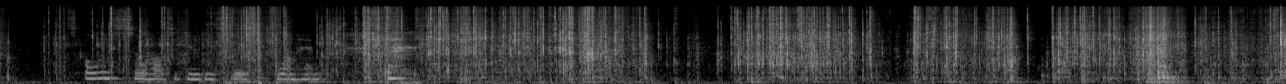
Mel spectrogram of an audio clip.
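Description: A plastic wrapper crinkles and rustles as it is handled and torn open.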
